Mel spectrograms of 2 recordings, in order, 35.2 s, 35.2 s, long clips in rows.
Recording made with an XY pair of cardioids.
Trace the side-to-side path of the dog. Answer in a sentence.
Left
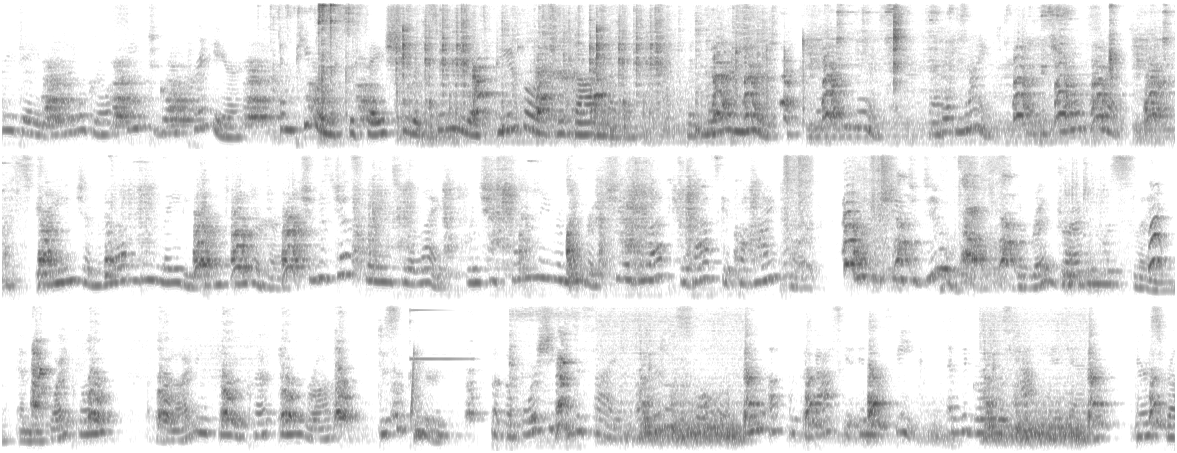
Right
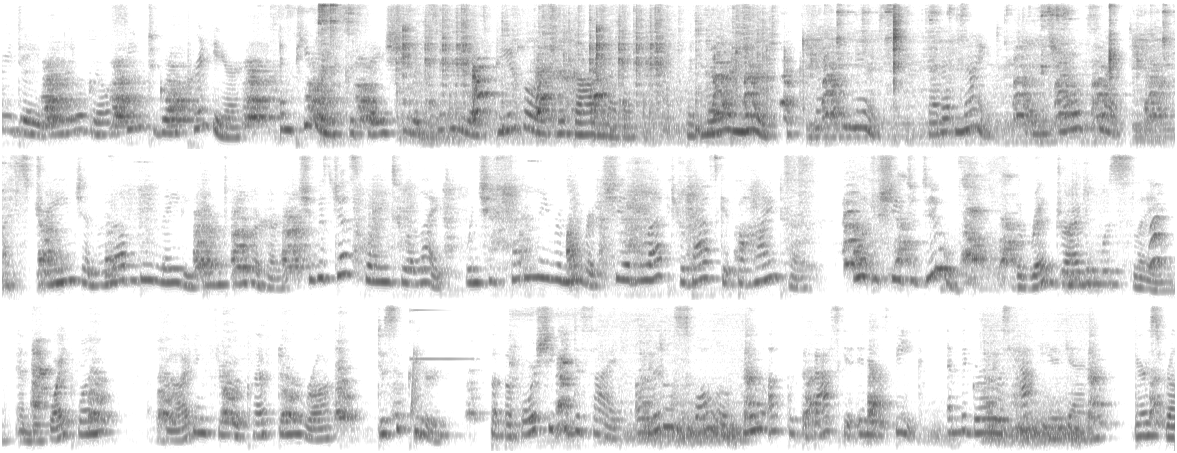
In this clip you hear the dog move to the left.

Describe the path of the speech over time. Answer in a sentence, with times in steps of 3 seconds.
You can hear the speech on the right from 0 s, in the centre from 3 s and on the right from 6 s.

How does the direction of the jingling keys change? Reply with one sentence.
You can hear the jingling keys move from left to right.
